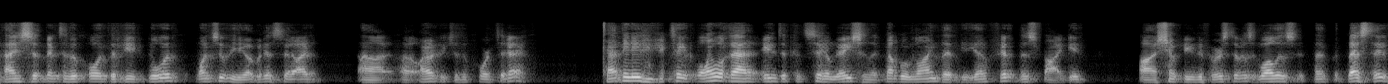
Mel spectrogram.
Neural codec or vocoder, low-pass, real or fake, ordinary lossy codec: codec, 16 kHz, 0.5 kbps, FreqCodec, larger model; 7.2 kHz; fake; Opus, 64 kbps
